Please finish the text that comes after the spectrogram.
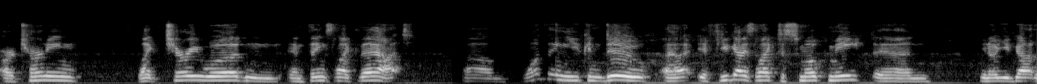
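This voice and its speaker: A man's voice: fairly high pitch, a little mellow. A man hosting a live woodturning demonstration in his home shop, talking casually with plenty of fillers and restarts. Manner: rambling, many fillers and restarts. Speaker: woodturning livestream host. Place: home woodshop. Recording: muffled lo-fi stream audio.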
